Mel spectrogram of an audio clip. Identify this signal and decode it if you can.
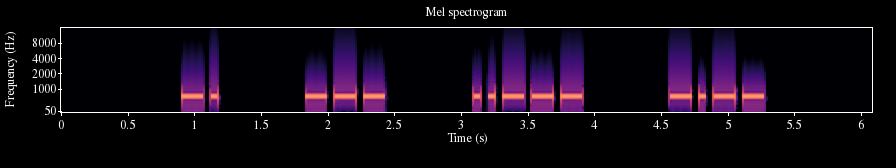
Morse code, heard as a keyed tone, about 22 wpm, spaced as for 10 wpm, 700 Hz. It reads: NO2Y
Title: USA Call Signs - 4x Character Spacing - 22wpm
